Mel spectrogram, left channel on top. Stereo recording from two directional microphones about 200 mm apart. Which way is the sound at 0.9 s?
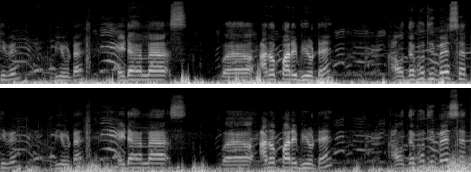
40° left (ahead or behind).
